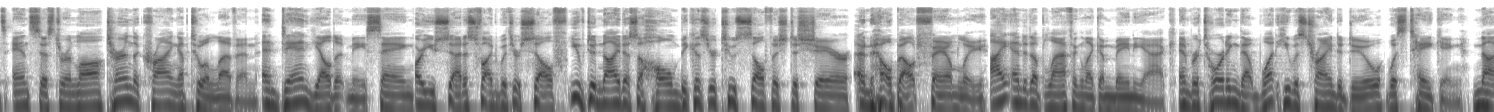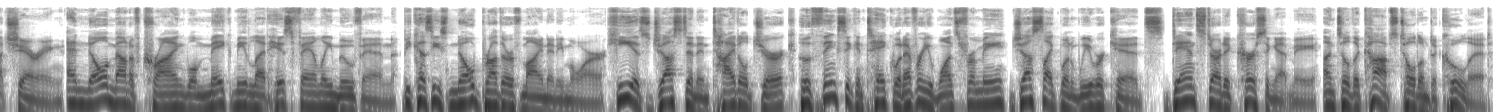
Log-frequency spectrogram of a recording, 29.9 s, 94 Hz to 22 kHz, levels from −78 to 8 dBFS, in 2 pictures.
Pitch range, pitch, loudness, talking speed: 105-140 Hz, 120 Hz, -16 LUFS, 225 wpm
